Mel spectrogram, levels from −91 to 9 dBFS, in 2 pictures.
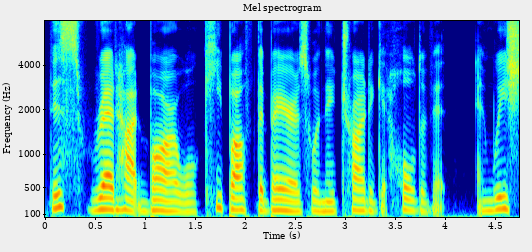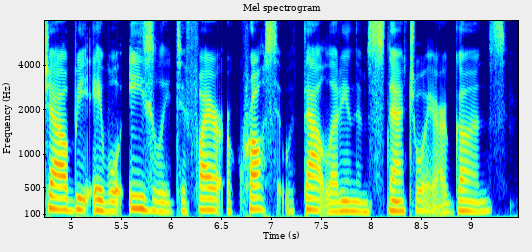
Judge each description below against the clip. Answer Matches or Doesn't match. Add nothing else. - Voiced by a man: Doesn't match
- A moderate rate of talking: Doesn't match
